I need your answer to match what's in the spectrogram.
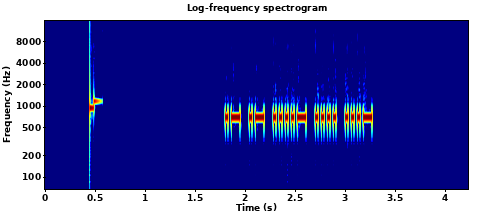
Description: Morse code, heard as a keyed tone, about 37 wpm, 700 Hz. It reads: AA4HV
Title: K1USN SST QSO Practice - 40wpm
